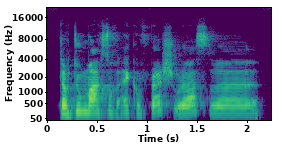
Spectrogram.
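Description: Chatty, teasing host, high male voice, relaxed banter. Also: fast, creaky. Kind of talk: casual chat.

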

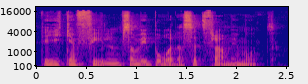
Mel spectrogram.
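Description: A man with a Swedish accent reading a story aloud in calm, steady first-person narration. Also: low-pitched, creaky, husky. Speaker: podcast reader.

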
